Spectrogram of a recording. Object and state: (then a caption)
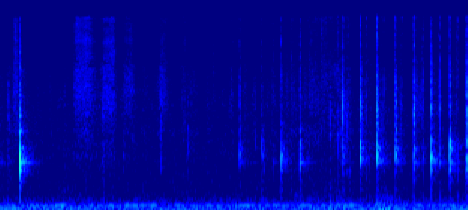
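Loose joystick button rattling. A RADEX OBSIDIAN dosimeter is shaken to show that its plastic joystick-style control button is loose and wobbles. Short, irregular clicking rattles come from the button over a steady low hum.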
